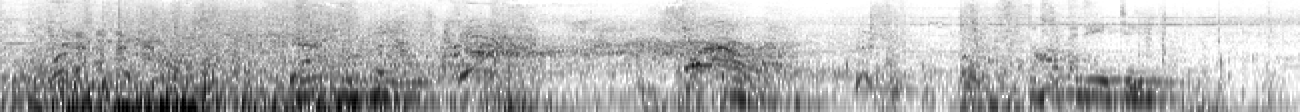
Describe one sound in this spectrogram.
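Video game combat effects crackle and clash in quick bursts.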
